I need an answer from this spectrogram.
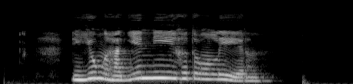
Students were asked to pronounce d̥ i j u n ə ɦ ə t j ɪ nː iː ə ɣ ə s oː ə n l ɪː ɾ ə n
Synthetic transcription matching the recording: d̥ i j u ŋ ə ɦ a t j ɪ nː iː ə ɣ ə t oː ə n l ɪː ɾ ə n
